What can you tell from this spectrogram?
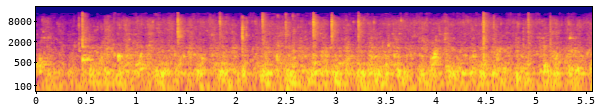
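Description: Rubber plunger worked rapidly up and down in a blocked toilet bowl, the water sloshing and splashing continuously with small sharp slaps, to clear the blockage.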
